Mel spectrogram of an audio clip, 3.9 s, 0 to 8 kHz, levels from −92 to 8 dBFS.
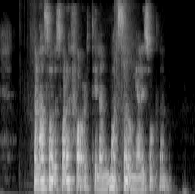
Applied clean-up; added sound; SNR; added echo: neural separator model SepFormer DNS4.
